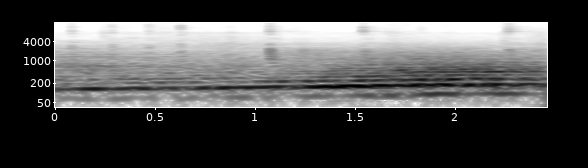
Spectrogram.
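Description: Table tennis ball clicking off paddle and table in a rally, a couple of sharp ticks early on, over a low steady hum that swells louder in the second half and is the loudest sound.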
